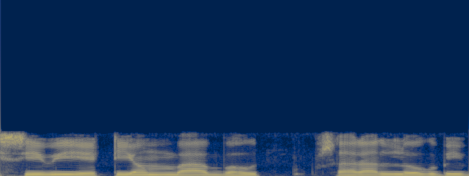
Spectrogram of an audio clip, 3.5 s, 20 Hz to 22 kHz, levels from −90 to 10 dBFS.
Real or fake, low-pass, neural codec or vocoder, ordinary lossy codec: real; 5.4 kHz; none; none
